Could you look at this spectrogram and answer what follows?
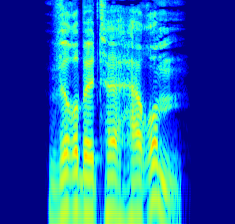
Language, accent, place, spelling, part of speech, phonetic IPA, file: German, Germany, Berlin, wirbelte herum, verb, [ˌvɪʁbl̩tə hɛˈʁʊm], De-wirbelte herum.ogg
- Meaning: first/third-person singular preterite of herumwirbeln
